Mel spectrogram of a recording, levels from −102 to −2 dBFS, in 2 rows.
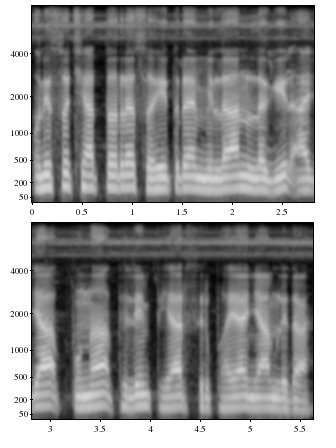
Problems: constant background noise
